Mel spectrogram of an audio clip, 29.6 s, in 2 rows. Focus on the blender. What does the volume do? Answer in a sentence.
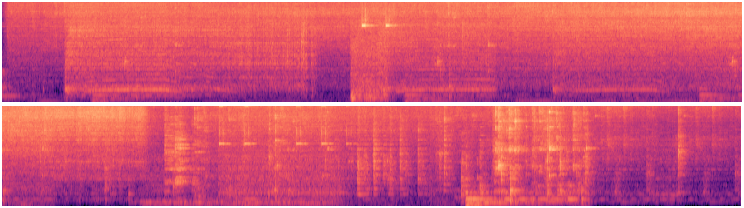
The loudness of the blender goes down.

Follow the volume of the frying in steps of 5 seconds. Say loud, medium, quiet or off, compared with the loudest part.
quiet, medium, loud, loud, medium, medium.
